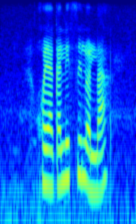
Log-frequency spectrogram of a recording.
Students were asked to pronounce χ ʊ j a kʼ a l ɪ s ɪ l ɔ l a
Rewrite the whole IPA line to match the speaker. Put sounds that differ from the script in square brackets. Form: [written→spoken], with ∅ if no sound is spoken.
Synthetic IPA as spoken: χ ʊ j a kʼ a l ɪ [s→f] ɪ l ɔ l a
